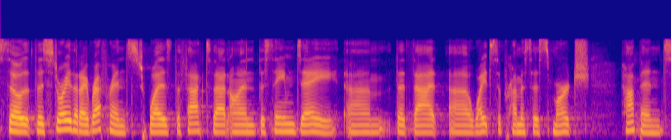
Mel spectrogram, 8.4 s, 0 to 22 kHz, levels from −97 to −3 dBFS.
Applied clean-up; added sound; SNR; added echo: none; none; none; none.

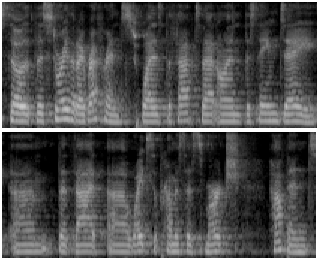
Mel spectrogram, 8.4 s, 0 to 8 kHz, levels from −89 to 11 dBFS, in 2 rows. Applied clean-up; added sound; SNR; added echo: none; none; none; reverberation time 0.7 s.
